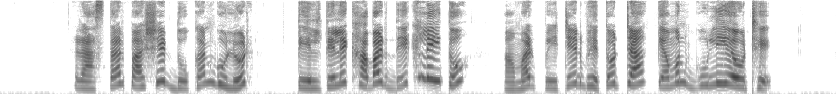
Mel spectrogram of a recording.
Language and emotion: Bengali, disgusted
